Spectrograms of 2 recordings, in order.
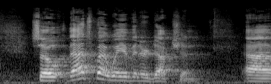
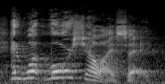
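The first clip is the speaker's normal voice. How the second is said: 1 excited; 7 semitones higher than usual. Shown as a demonstration. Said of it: "there's excitement".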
